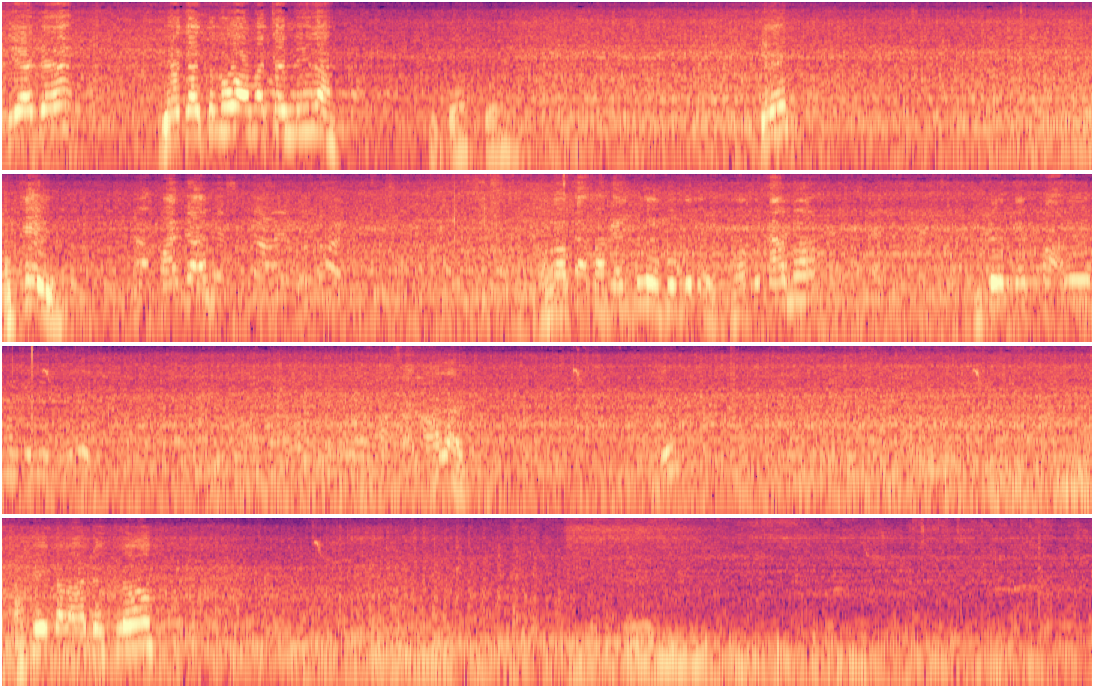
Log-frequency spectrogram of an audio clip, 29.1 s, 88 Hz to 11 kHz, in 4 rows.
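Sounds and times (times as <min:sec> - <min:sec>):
man speaking: 0:00.0 - 0:03.6, 0:10.7 - 0:15.3
constant low hum: 0:00.0 - 0:19.8
diesel engine idling: 0:00.0 - 0:29.0.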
